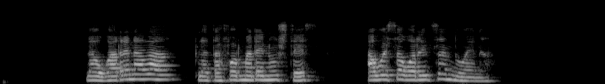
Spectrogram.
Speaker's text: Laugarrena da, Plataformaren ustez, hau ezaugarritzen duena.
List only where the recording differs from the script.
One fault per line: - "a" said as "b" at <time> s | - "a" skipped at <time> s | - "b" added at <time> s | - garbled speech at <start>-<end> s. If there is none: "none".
none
